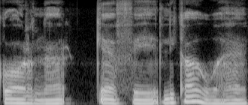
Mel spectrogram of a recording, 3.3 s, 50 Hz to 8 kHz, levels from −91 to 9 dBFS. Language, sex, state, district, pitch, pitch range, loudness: Hindi, male, Himachal Pradesh, Shimla, 100 Hz, 100-110 Hz, -16 LUFS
